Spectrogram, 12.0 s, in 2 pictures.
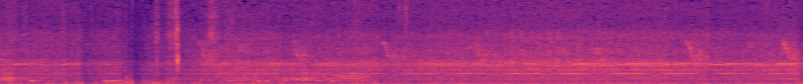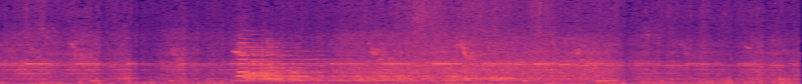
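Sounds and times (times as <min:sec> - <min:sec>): approaching train rumble: 0:00.0 - 0:12.0
locomotive horn blast: 0:07.0 - 0:10.0.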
